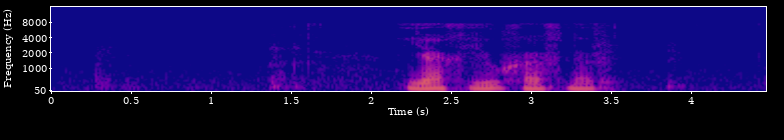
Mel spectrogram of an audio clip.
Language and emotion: Russian, neutral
